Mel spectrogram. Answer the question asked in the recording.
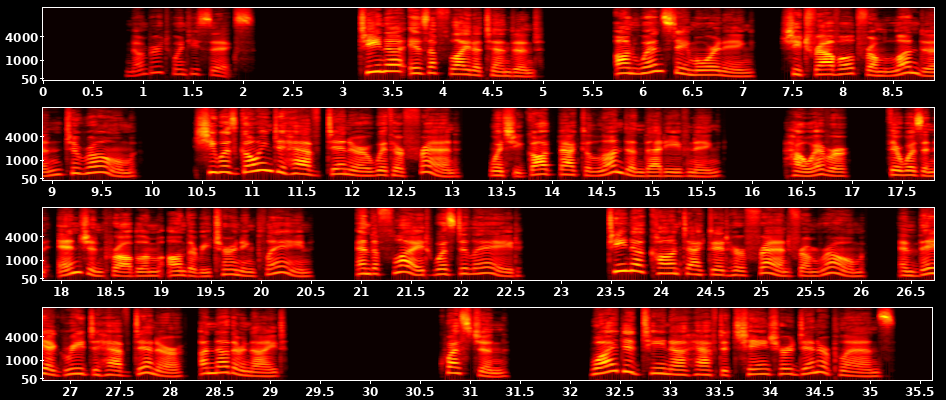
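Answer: Her return flight was delayed by an engine problem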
